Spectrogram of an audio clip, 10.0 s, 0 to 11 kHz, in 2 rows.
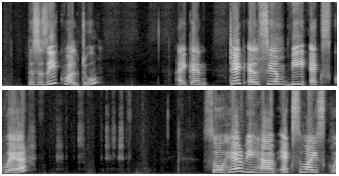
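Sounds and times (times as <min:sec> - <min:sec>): marker writing on paper: 0:04.0 - 0:04.4, 0:05.1 - 0:07.3.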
